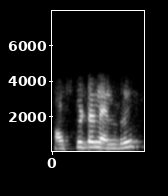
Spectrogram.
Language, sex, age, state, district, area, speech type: Kannada, female, 60+, Karnataka, Belgaum, rural, conversation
